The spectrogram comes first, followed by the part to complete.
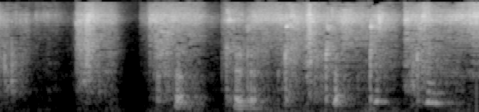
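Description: Paper pages of a handmade junk journal being leafed through by hand: a short rustle about half a second in, then a run of quick, irregular paper rustles as the pages are turned.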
